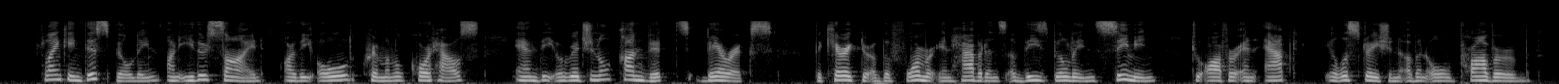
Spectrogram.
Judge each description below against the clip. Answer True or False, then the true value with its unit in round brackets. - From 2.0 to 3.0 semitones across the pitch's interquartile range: True (2.7 semitones)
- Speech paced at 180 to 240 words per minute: False (135 wpm)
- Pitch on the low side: False (175 Hz)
